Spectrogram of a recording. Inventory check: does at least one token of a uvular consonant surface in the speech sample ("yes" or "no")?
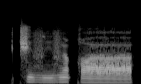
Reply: yes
